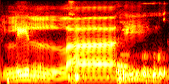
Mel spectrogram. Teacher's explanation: kalau huruf di harokat di depannya itu kasrah maka Allahnya dibaca tipis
